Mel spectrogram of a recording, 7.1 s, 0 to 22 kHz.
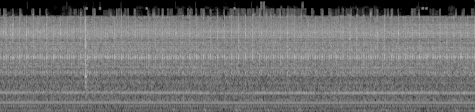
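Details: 2006 Nissan Maxima at idle: busy idle with a light, uneven metallic rattle over a steady engine whirr; timing chain rattle suspected.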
